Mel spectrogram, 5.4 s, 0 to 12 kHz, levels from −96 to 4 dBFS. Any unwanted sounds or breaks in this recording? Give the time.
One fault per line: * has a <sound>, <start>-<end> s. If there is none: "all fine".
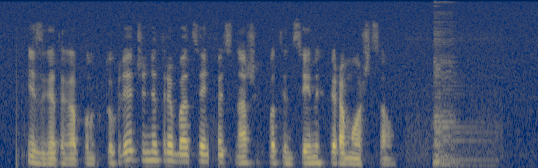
* has a dropout, 2.1-2.2 s
* has a thud, 4.3-5.0 s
